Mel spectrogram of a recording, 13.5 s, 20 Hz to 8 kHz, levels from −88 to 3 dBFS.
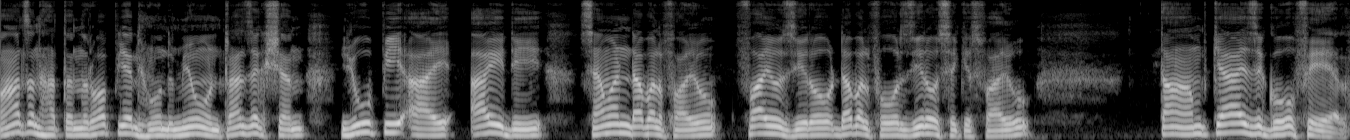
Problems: none marked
